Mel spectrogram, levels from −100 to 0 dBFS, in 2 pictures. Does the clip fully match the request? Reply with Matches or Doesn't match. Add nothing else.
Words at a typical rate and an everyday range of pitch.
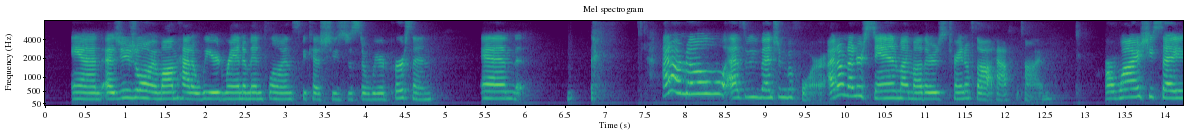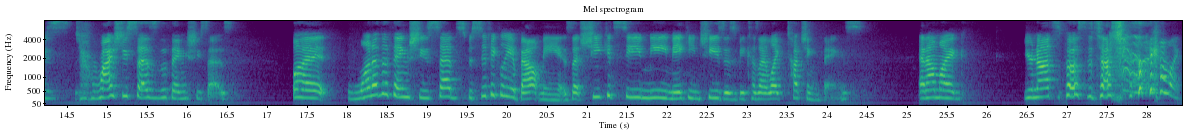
Matches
